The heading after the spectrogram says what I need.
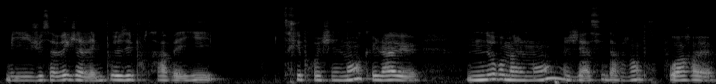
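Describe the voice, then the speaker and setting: Young woman, from France, casual solo podcast, rambling with fillers, gravelly fry, flat delivery. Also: mid-range voice, moderate pace. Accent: French. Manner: chatty, rambling, with many fillers and self-corrections. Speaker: podcast host.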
